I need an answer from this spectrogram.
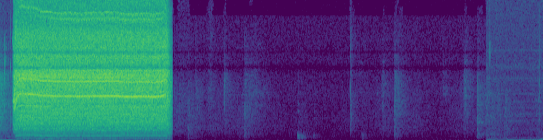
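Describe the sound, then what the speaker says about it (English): Hand power drill boring a mortise in wood for a Shaker-style bench, a loud steady whine lasting about two and a half seconds, followed by faint workshop taps and near silence. "I use the lasers to align the drill for accurate mortises"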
